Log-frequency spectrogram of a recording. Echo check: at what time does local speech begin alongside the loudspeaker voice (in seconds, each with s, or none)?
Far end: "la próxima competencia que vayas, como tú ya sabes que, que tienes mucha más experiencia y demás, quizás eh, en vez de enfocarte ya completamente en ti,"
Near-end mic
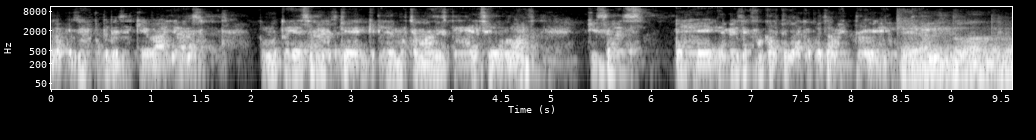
8.4 s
